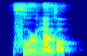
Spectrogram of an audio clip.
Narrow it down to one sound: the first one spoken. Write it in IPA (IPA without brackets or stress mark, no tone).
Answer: f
